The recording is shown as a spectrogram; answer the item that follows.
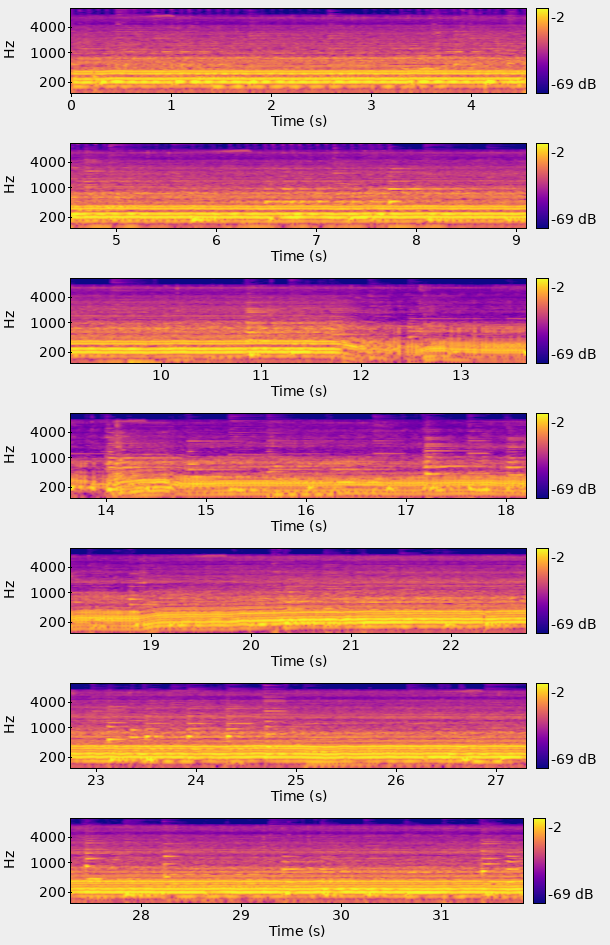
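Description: Small engine of a mini tiller running steadily as its tines churn hard, dry soil. About twelve seconds in, the engine speed drops and sags for a few seconds, then climbs back up to a steady run.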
